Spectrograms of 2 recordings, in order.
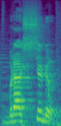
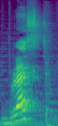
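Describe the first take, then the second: First: The ending is pronounced with a d sound. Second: The ending is pronounced with a t sound. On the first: The speaker calls it wrong. "అలా కాదు" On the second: The speaker calls it right. "టా చెప్పాలి"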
